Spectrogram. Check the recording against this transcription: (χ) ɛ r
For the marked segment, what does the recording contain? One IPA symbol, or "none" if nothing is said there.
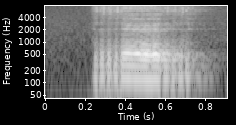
r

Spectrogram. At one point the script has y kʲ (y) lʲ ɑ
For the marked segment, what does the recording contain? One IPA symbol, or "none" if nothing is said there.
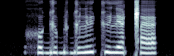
u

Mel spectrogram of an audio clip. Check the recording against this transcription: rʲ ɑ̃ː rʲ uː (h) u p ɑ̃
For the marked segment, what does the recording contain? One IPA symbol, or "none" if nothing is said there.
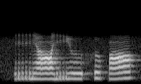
h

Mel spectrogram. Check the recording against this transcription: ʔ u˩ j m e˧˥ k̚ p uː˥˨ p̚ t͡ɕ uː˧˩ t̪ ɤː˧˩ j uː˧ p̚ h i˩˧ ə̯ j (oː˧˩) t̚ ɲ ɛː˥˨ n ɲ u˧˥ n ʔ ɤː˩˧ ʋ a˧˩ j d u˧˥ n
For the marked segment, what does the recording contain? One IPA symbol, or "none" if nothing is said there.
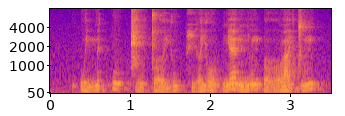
oː˧˩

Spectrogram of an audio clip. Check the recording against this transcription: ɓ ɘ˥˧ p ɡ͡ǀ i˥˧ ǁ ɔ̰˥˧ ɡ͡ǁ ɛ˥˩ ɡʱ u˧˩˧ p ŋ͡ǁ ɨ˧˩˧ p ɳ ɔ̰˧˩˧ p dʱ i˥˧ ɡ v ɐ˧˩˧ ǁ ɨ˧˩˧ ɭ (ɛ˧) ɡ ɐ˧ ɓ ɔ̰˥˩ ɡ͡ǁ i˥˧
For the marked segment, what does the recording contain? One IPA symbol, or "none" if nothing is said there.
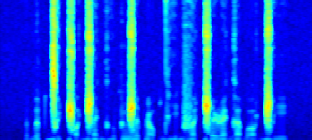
ɛ˧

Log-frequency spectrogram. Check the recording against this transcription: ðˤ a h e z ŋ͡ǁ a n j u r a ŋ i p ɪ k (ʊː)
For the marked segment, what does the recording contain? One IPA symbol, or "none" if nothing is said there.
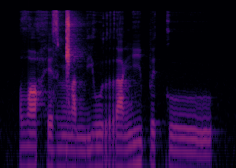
uː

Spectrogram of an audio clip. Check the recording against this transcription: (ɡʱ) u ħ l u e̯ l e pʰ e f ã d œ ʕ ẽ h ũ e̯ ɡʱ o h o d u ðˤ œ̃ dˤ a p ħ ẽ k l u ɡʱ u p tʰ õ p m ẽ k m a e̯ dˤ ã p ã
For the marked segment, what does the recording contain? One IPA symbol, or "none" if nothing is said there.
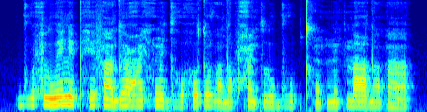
ɡʱ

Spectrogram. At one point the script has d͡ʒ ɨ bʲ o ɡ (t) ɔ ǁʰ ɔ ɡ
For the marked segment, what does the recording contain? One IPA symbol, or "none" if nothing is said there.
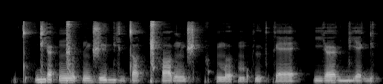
t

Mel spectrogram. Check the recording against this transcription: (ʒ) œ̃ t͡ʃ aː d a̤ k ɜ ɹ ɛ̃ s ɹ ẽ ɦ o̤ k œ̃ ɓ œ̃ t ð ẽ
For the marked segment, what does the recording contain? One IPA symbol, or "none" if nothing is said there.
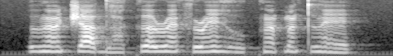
ð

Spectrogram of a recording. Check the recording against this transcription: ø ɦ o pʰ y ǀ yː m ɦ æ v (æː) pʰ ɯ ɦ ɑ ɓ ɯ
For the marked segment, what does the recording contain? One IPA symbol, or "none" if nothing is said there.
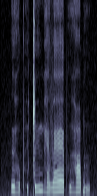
æː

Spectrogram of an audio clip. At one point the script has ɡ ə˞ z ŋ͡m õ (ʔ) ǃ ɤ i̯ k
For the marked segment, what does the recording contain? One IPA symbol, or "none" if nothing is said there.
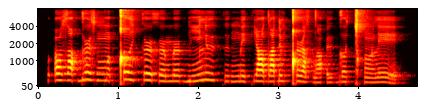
ʔ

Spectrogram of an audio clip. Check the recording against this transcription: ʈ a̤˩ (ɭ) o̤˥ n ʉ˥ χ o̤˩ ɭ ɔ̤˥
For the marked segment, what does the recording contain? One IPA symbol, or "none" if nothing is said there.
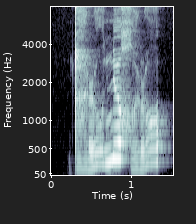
ɭ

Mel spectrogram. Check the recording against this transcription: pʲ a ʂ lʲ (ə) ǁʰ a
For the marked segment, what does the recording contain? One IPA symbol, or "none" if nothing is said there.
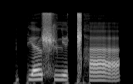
ə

